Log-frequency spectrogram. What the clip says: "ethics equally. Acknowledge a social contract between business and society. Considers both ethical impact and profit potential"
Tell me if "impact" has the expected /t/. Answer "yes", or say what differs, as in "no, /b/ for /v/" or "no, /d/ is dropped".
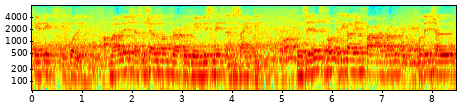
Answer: no, /t/ is dropped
